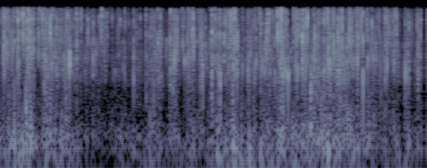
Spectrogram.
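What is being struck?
Thin plastic bag of small sugar candies.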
